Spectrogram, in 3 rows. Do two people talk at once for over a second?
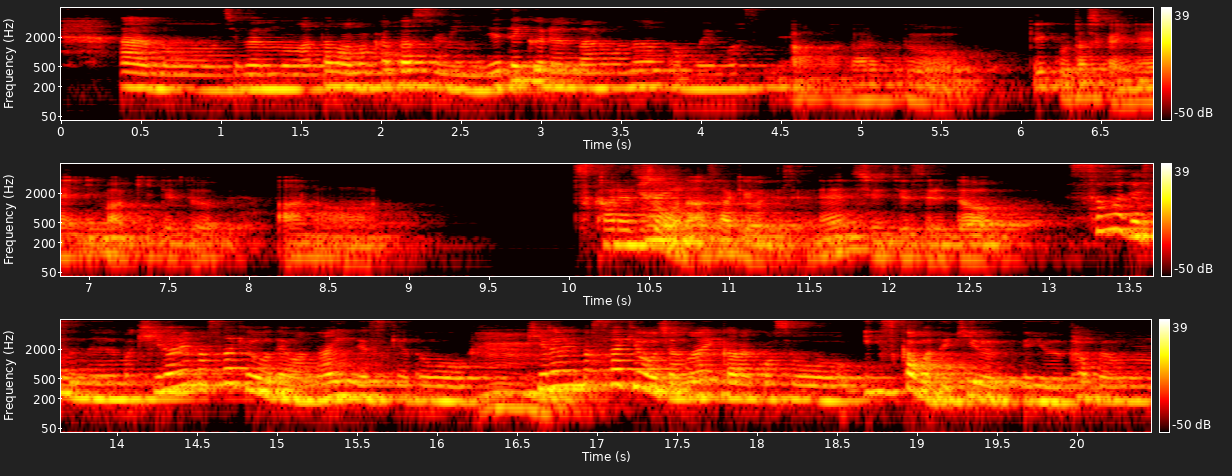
No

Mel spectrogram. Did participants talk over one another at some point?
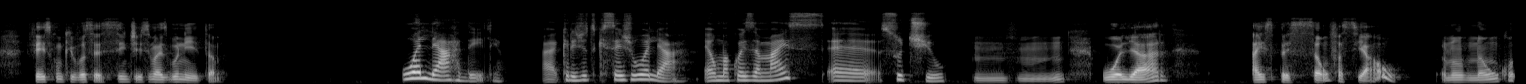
No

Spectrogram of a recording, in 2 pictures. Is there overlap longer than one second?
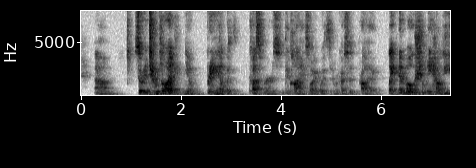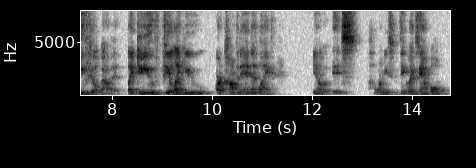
No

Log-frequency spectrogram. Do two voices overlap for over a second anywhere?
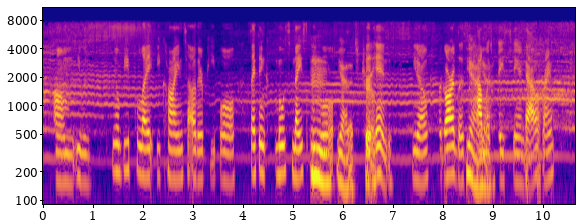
No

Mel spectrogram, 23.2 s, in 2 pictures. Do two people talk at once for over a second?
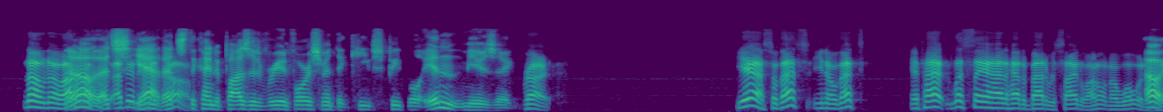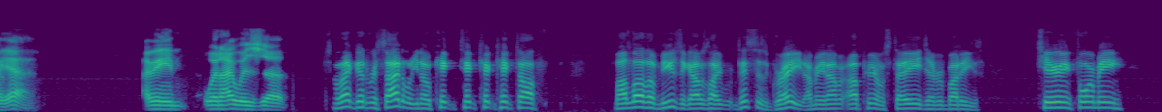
Yes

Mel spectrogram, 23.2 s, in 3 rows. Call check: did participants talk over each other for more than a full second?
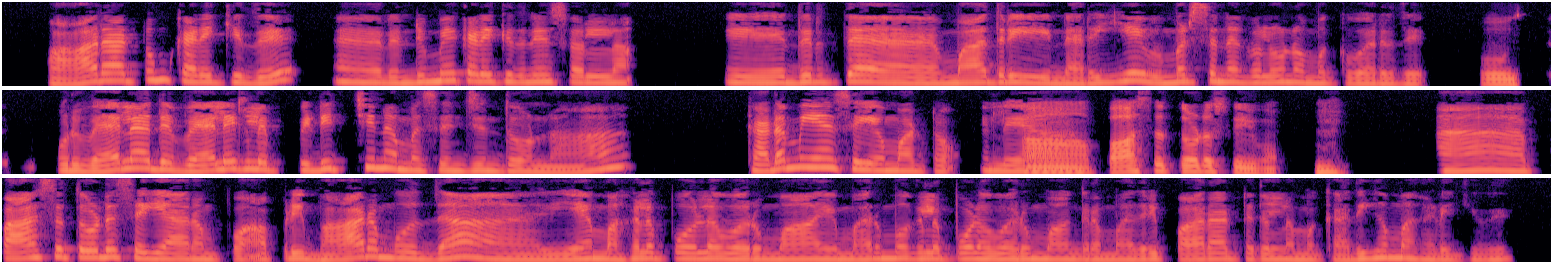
No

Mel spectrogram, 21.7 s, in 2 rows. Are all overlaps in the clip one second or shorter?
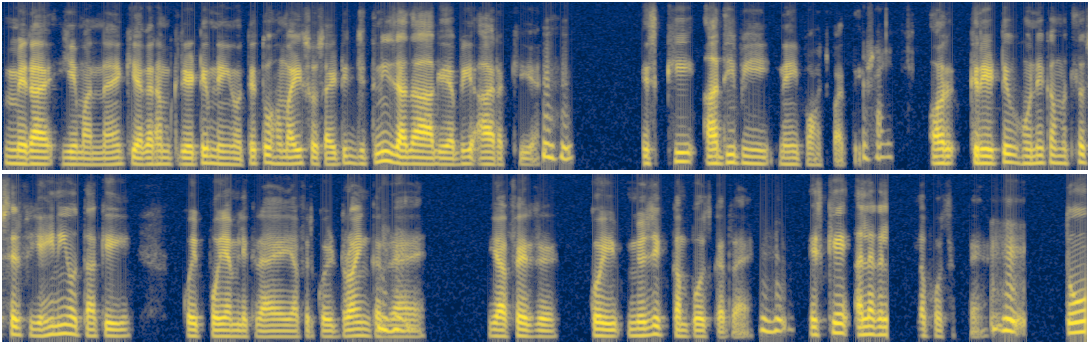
Yes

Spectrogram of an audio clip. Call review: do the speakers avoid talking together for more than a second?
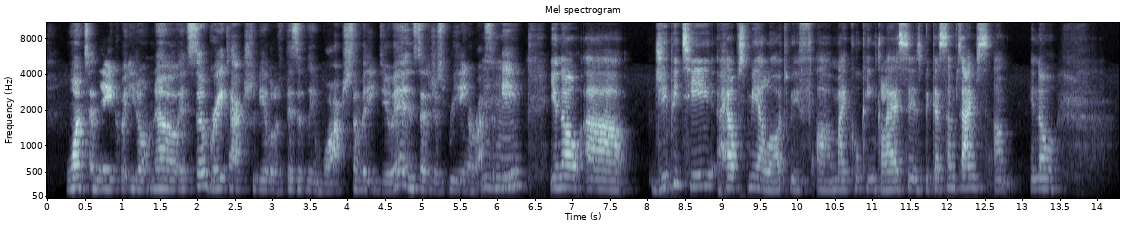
Yes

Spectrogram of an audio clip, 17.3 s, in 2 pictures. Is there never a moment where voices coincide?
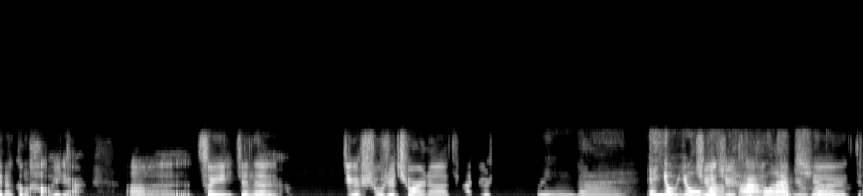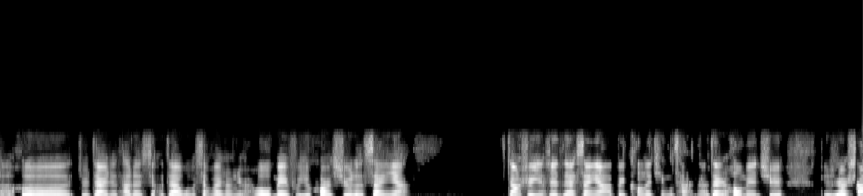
No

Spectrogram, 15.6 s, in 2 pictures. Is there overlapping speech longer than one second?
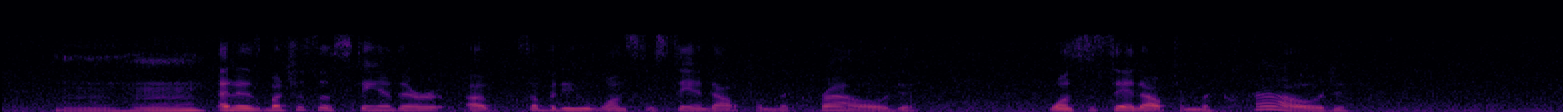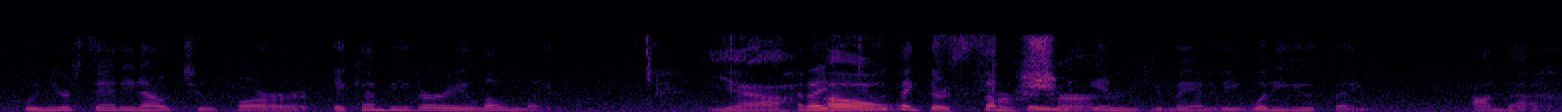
Yes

